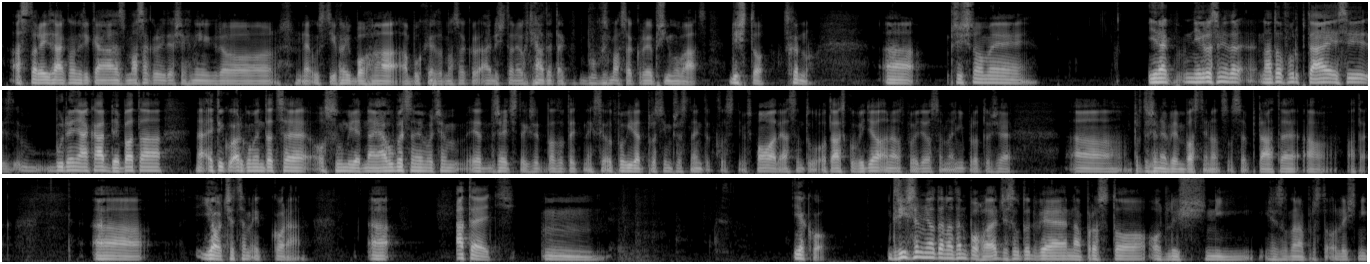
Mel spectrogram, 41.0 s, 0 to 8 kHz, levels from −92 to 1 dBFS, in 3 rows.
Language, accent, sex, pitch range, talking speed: Czech, native, male, 100-120 Hz, 165 wpm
